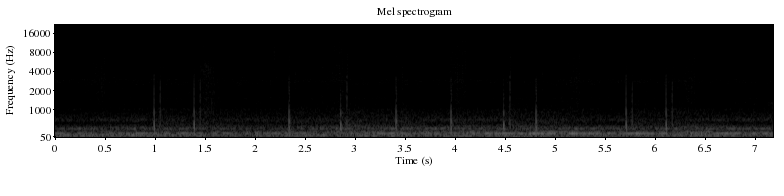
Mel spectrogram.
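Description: Footsteps echo on a hard stone floor.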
